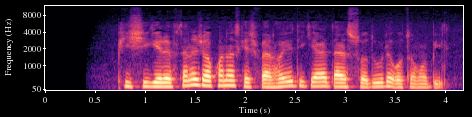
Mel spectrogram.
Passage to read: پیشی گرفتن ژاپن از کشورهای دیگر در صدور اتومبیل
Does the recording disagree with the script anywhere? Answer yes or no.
no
